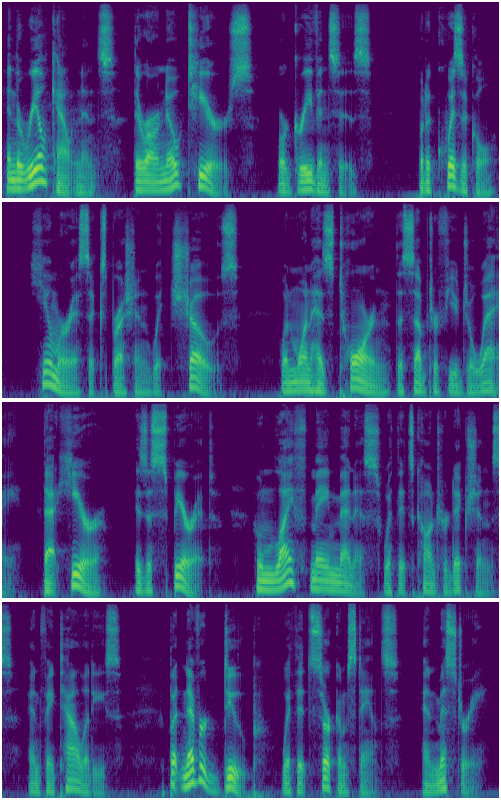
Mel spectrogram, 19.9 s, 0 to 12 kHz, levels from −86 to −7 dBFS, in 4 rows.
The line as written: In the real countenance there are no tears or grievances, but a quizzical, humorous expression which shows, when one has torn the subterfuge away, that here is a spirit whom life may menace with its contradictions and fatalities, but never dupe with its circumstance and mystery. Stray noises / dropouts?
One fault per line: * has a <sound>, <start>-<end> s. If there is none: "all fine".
all fine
